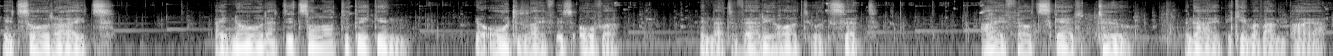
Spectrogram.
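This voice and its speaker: Man playing a low, slow, gentle vampire master. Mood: tender, solemn. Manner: slow, soft-spoken, reassuring, genteel endearments. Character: gentle, courteous male vampire master, soothing and possessive. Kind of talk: ASMR roleplay acting. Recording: music under the voice. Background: background music.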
